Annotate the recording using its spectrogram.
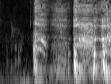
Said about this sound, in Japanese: その水飲んで、うんちょっと激しめに咳き込んでくれへんあ俺が、うんオッケーオッケーちょっと飲むね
